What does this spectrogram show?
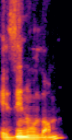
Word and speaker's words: ezinụlọ: Okay, so this is the tonal markings to help guide you with the pronunciation. So the one going down towards the right is the low tone. The one going up towards the right is the high tone.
